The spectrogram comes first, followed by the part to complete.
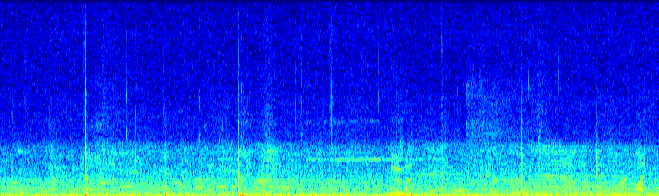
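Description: Football being struck and caught in a goalkeeper drill: a handful of sharp ball thuds, the loudest about a second in, over steady open-air background noise.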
